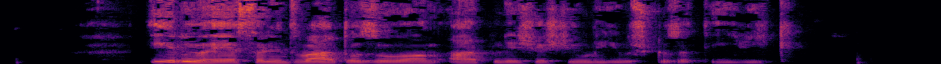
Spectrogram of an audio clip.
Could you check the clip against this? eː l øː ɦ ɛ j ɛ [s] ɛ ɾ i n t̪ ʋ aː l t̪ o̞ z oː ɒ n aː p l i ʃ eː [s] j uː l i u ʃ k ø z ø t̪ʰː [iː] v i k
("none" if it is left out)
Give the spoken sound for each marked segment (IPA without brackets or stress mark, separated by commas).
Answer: s, ʃ, iː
